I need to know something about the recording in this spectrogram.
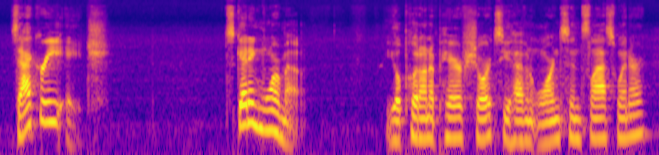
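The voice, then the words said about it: Soothing voice. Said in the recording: “I'm going to say this in a soothing voice.”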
